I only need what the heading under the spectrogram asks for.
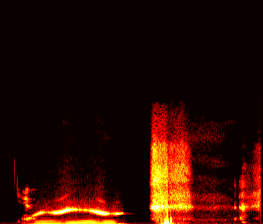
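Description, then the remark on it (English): A person imitates a bird with a wavering, warbling whistle that rises and falls for about a second. It is followed by a loud, breathy chirping burst and a brief final chirp. “I'm going to get my servitor bird to start singing and chirping.”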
